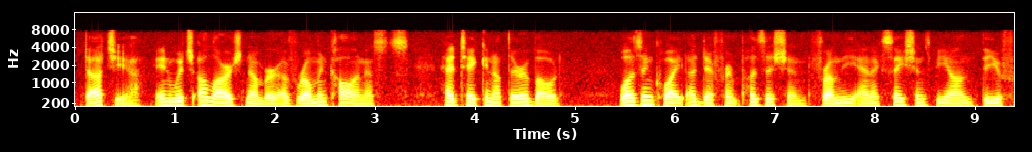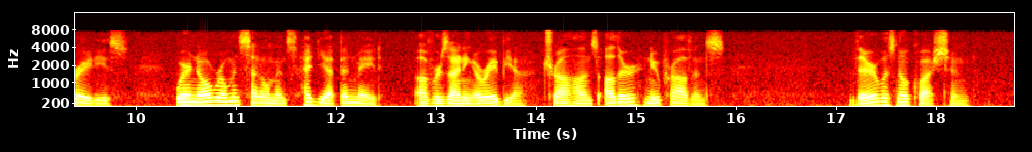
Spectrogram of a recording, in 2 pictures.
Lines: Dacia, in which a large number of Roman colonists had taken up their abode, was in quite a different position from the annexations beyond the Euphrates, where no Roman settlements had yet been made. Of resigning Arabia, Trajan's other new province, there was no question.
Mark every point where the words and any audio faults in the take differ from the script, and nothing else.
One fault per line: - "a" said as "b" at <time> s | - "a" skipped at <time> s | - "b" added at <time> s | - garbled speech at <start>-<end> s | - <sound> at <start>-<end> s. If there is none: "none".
none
